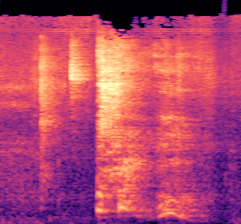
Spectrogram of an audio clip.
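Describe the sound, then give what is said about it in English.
A single cough from across the room, picked up by another person's microphone, sounding somewhat distant and roomy, a harsh burst that trails off, with a couple of faint clicks just before it and no talking. “I just coughed from across the room into your mic.”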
